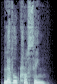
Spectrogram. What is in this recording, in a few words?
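"level crossing", British English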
